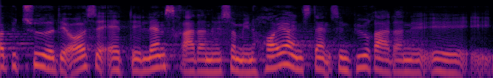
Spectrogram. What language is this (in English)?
Danish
